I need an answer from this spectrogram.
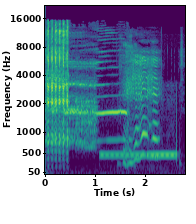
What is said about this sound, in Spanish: Oiga, me hace favor de callar los gallos porque no deja dormir.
